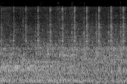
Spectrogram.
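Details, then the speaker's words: 2018 Ford F150 4x4 with the 5.0 Coyote V8, sold as having a bad engine, at idle: a sharp, even tick matching rpm, thought to be top end rather than injectors; dirty oil suspected, unconfirmed. "You can hear it kind of down here, too. That sounds like top end to me."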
